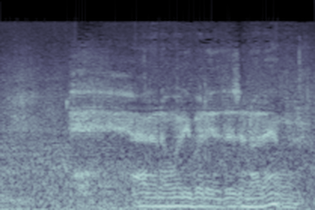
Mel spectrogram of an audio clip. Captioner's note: sighs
